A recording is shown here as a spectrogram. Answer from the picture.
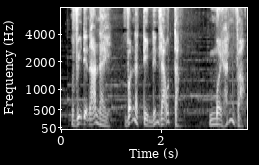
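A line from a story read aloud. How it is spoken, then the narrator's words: Slightly trembling laugh. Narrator (Vietnamese): Lão Như Lai hơi run run cười nói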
